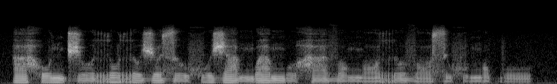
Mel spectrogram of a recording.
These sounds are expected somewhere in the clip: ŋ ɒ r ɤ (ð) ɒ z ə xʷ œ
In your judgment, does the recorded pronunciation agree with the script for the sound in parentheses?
yes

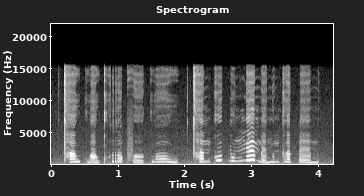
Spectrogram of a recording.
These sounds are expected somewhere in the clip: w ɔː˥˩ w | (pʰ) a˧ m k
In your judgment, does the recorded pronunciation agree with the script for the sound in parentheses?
no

